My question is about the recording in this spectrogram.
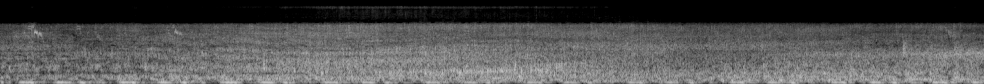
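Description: Background music with a steady low beat over a loud, steady rushing noise.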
